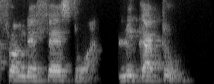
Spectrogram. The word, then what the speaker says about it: gâteau: When you look at the different words here, let's start from the first one, le gâteau. Le gâteau, there's accent on the A, but it keeps the same sound A.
